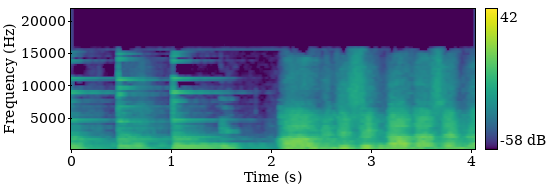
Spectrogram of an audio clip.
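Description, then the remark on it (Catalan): Three evenly spaced bell strikes ring out, followed by a quick descending swoop, then a bright, full Catalan Christmas carol bursts in with jingling bells and lively instruments. “Aquesta és la insígnia del Nadal català. Qui no sap la lletra del 25 de desembre?”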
